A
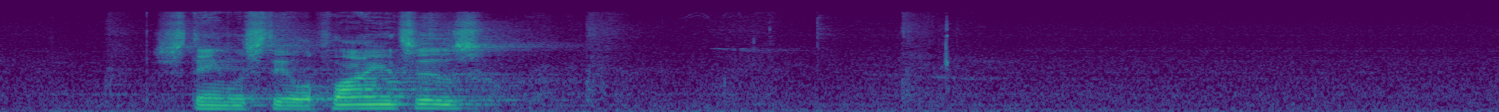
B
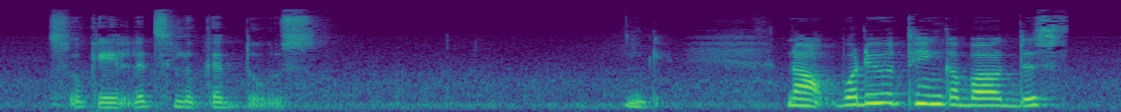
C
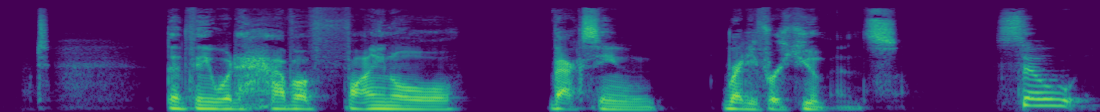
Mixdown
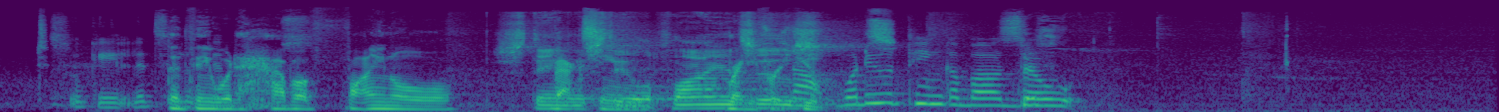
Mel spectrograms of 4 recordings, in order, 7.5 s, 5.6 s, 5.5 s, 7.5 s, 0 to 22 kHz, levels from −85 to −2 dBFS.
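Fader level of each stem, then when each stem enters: -0.5 dB, -16.0 dB, -11.5 dB; 1.70 s, 0.00 s, 0.00 s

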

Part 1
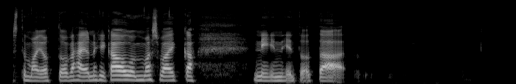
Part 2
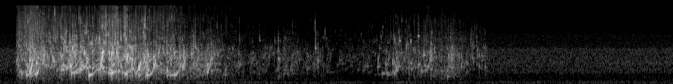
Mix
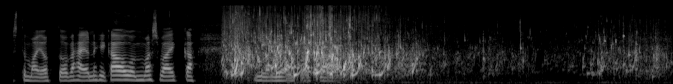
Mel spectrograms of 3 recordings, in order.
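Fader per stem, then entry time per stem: -8.5 dB, -5.5 dB; 0.00 s, 2.05 s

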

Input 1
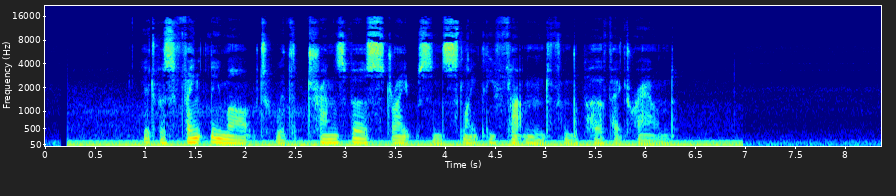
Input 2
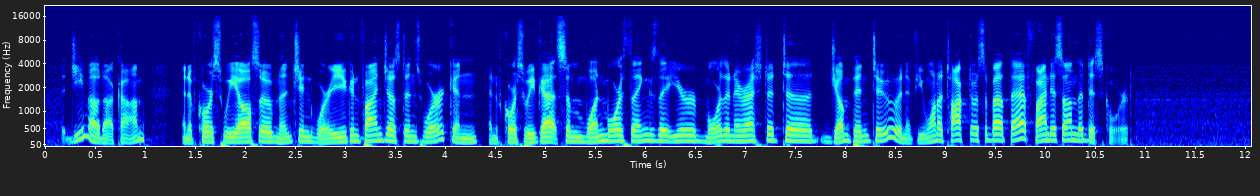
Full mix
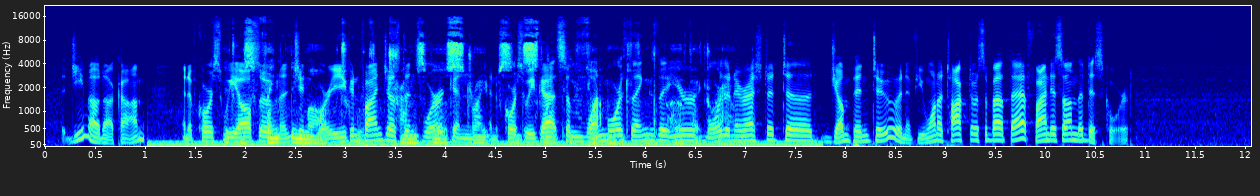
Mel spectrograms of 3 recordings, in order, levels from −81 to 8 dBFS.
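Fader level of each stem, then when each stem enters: -6.0 dB, -2.0 dB; 0.80 s, 0.00 s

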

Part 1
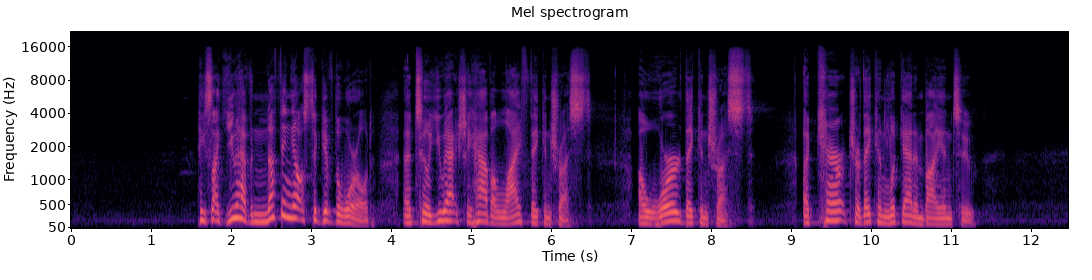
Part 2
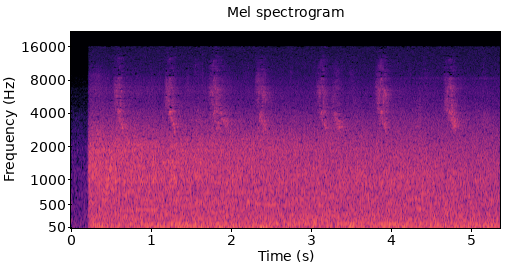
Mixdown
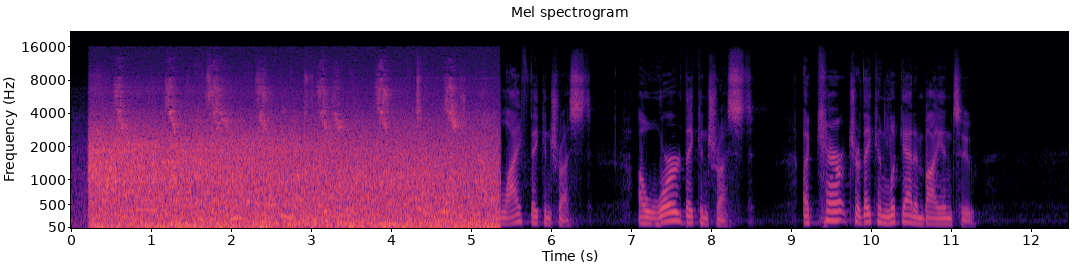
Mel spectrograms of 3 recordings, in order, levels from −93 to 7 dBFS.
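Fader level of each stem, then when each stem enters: -6.0 dB, +0.5 dB; 0.00 s, 0.00 s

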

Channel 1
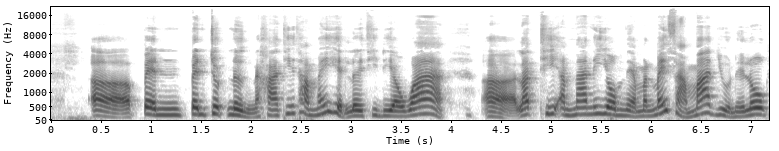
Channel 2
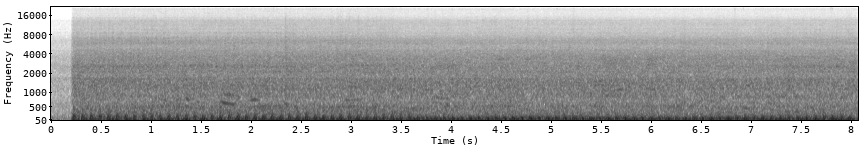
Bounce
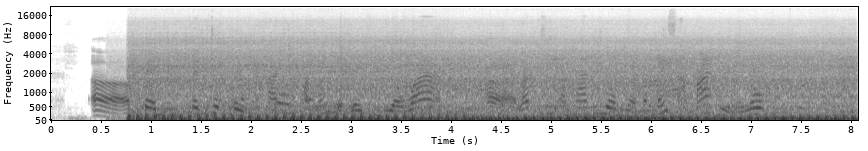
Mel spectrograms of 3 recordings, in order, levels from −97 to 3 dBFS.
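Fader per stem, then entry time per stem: -6.0 dB, -5.0 dB; 0.00 s, 0.55 s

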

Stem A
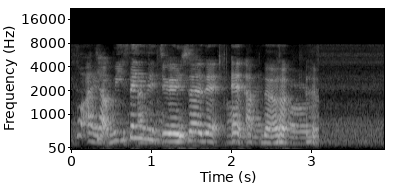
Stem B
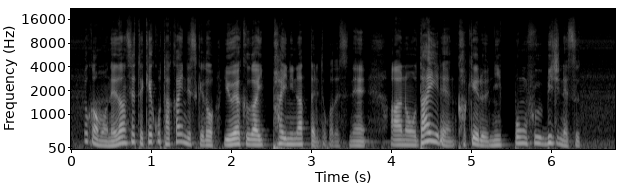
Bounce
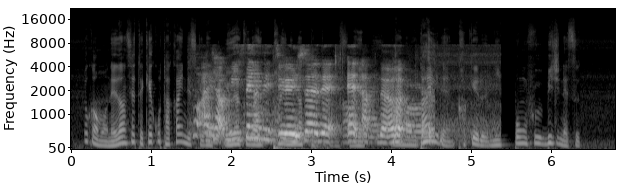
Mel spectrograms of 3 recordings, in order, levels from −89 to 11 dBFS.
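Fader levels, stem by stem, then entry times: 0.0 dB, -3.0 dB; 1.45 s, 0.00 s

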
